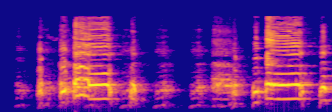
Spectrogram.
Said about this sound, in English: Do we need some hen sound effects here just in case?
